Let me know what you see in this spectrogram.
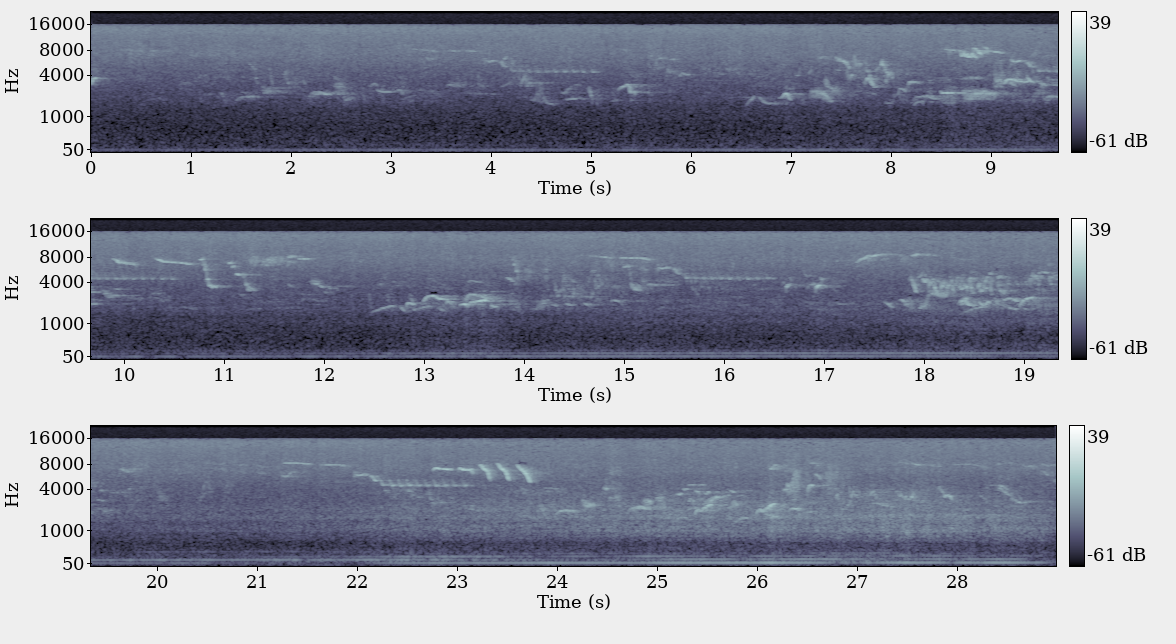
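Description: Birds chirping and calling in short, scattered phrases of quick high sweeps and trills. From about two-thirds in, a low steady hum with a rising rush of noise builds under them, loudest near the end.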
